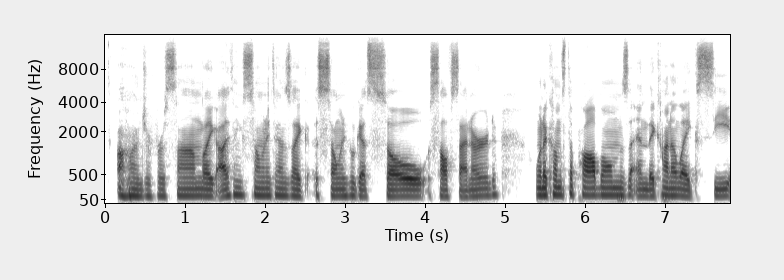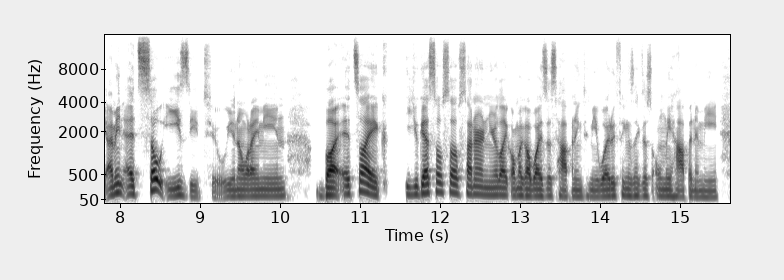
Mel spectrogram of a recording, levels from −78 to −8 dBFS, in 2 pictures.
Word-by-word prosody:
100%, 105 Hz, +1 st, -4 dB
um, 110 Hz, 0 st, 0 dB
like, 105 Hz, -1 st, +1 dB
I 100 Hz, -, +2 dB
think 120 Hz, 0 st, -6 dB
so 115 Hz, 0 st, -4 dB
many 110 Hz, 0 st, -3 dB
times, 110 Hz, -1 st, -5 dB
like, 105 Hz, -2 st, -2 dB
so 105 Hz, -, -1 dB
many 105 Hz, 0 st, -3 dB
people 110 Hz, +1 st, -6 dB
get 100 Hz, -2 st, -2 dB
so 100 Hz, +1 st, +2 dB
self-centered 100 Hz, +3 st, -2 dB, 0.5 s
when 115 Hz, 0 st, +2 dB
it -, -, +1 dB
comes 125 Hz, -3 st, -2 dB
to -, -, -3 dB
problems, 115 Hz, -1 st, +1 dB
and 105 Hz, 0 st, -4 dB
they, 105 Hz, -, +1 dB
kinda, 115 Hz, 0 st, -1 dB
like, 105 Hz, -5 st, -1 dB
see 105 Hz, 0 st, -4 dB
I -, -, +3 dB
mean, 150 Hz, 0 st, +2 dB
it's 130 Hz, 0 st, +2 dB
so 195 Hz, +1 st, +7 dB
easy 105 Hz, -3 st, -4 dB
to, -, -, -12 dB
you 100 Hz, 0 st, -4 dB
know 105 Hz, 0 st, -1 dB
what 100 Hz, 0 st, +1 dB
I 105 Hz, -, -1 dB
mean? 105 Hz, +1 st, -4 dB, 0.4 s
But 120 Hz, +3 st, +7 dB
it's 135 Hz, +1 st, 0 dB
like, 130 Hz, -, +5 dB, 0.2 s
you 130 Hz, 0 st, -3 dB
get 150 Hz, +1 st, +5 dB
so 170 Hz, +2 st, +1 dB
self-centered, 145 Hz, -5 st, +2 dB
and 120 Hz, -1 st, -1 dB
you're 120 Hz, -, -1 dB
like, 120 Hz, -2 st, +2 dB
"Oh -, -, +2 dB
my 115 Hz, +1 st, 0 dB
god, 105 Hz, -1 st, +3 dB
why 105 Hz, -, +5 dB
is 105 Hz, -, -2 dB
this 105 Hz, -1 st, -3 dB
happening 100 Hz, 0 st, -2 dB
to 105 Hz, -, -16 dB
me? 95 Hz, -1 st, -6 dB
Why 105 Hz, +1 st, +1 dB
do 110 Hz, -, -1 dB
things 105 Hz, -1 st, -6 dB
like 105 Hz, -1 st, -5 dB
this 105 Hz, -1 st, -5 dB
only 105 Hz, 0 st, -5 dB
happen 95 Hz, +1 st, -2 dB
to 90 Hz, -, -7 dB
me?" 90 Hz, 0 st, -8 dB
105 Hz, 245 wpm, -25 LUFS, 105-120 Hz, 0.5 s, so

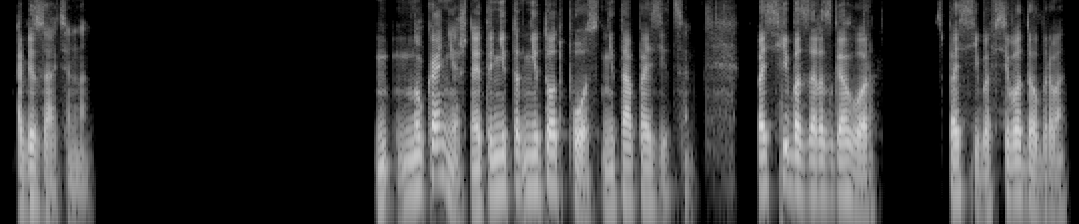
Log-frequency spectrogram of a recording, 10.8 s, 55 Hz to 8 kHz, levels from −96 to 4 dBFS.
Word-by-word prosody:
Обязательно. 65 Hz, 0 st, -3 dB, 2.9 s
Н 100 Hz, +1 st, -5 dB
ну, 120 Hz, +3 st, -1 dB
конечно. 160 Hz, -, +1 dB
Это 95 Hz, +4 st, +1 dB
не 125 Hz, +2 st, +2 dB
т -, -, -1 dB
не 125 Hz, +1 st, -1 dB
тот 130 Hz, +1 st, +2 dB
пост, -, -, 0 dB
не 90 Hz, +1 st, -6 dB
та 100 Hz, +2 st, +2 dB
позиция. 95 Hz, -6 st, -6 dB, 0.6 s
Спасибо 125 Hz, +1 st, +3 dB
за 115 Hz, +2 st, +2 dB
разговор. 110 Hz, -7 st, +1 dB, 0.6 s
Спасибо, 110 Hz, 0 st, -2 dB
всего -, -, +1 dB
доброго. -, -, -3 dB
110 Hz, 105 wpm, -22 LUFS, 95-125 Hz, 2.9 s, Спасибо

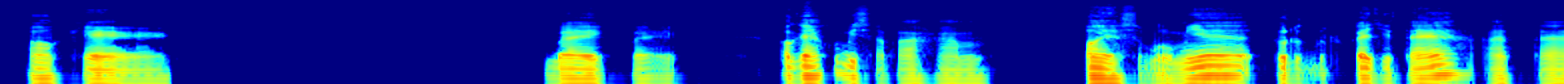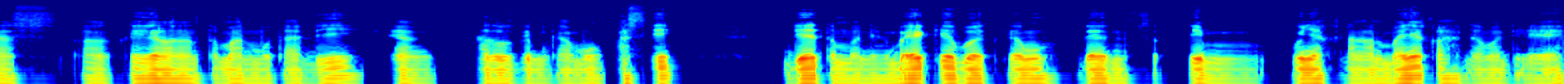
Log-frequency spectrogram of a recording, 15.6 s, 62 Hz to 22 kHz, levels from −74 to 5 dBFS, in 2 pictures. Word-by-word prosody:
Oke. 85 Hz, -3 st, 0 dB, 1.9 s
Baik 95 Hz, -4 st, +2 dB
baik. 95 Hz, 0 st, -10 dB, 0.5 s
Oke 110 Hz, +1 st, +5 dB
aku 120 Hz, +3 st, -7 dB
bisa 105 Hz, -, -4 dB
paham. 85 Hz, -1 st, -9 dB, 0.5 s
Oh 105 Hz, -, +8 dB
ya 90 Hz, -, +3 dB
sebelumnya 110 Hz, +6 st, +3 dB
turut -, -, -3 dB
berdukacita -, -, -1 dB
ya 115 Hz, +4 st, +6 dB, 0.2 s
atas, 90 Hz, -1 st, -7 dB
eee, 90 Hz, -2 st, -5 dB
kehilangan 90 Hz, -2 st, +2 dB
temanmu 90 Hz, -2 st, -5 dB
tadi 85 Hz, +5 st, -3 dB, 0.2 s
yang 85 Hz, -1 st, -5 dB, 0.2 s
satu 85 Hz, -2 st, -1 dB
tim 90 Hz, -1 st, -4 dB
kamu. 85 Hz, +1 st, -5 dB
Pasti 105 Hz, +4 st, -2 dB, 0.6 s
dia 95 Hz, +2 st, +8 dB
teman 90 Hz, -1 st, -4 dB
yang 90 Hz, +1 st, -6 dB
baik 95 Hz, +1 st, +7 dB
ya -, -, +8 dB
buat 90 Hz, -1 st, +4 dB
kamu 90 Hz, 0 st, 0 dB
dan 90 Hz, 0 st, +2 dB
setim 90 Hz, 0 st, -3 dB
punya 90 Hz, -1 st, +3 dB
kenangan 90 Hz, -1 st, -4 dB
banyak 90 Hz, +5 st, +5 dB
lah 95 Hz, -2 st, -5 dB
nama 85 Hz, -1 st, -6 dB
dia 90 Hz, -, -9 dB
90 Hz, 145 wpm, -23 LUFS, 85-95 Hz, 1.9 s, Oh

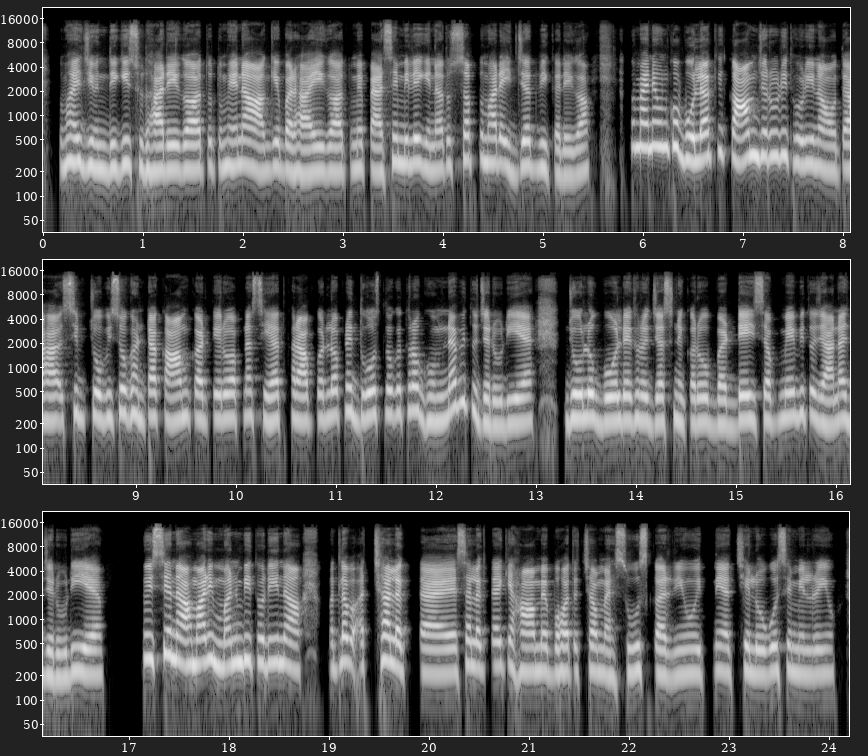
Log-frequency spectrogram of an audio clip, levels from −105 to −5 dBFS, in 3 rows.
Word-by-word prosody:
तुम्हारी 260 Hz, +3 st, +1 dB
ज़िंदगी 225 Hz, 0 st, -1 dB
सुधारेगा 215 Hz, 0 st, +2 dB
तो 220 Hz, +2 st, -9 dB
तुम्हें 235 Hz, +1 st, -1 dB
ना 245 Hz, -1 st, +4 dB
आगे 210 Hz, +3 st, 0 dB
बढ़ाएगा, 200 Hz, 0 st, +2 dB
तुम्हें 215 Hz, +2 st, -7 dB
पैसे 200 Hz, +5 st, +1 dB
मिलेंगे 255 Hz, -2 st, +1 dB
ना 215 Hz, +1 st, -2 dB
तो 245 Hz, -, -7 dB
सब 275 Hz, +4 st, -3 dB
तुम्हारा 260 Hz, -2 st, 0 dB
इज़्ज़त 235 Hz, +2 st, -1 dB
भी 220 Hz, 0 st, -4 dB
करेगा। 190 Hz, 0 st, -4 dB, 0.4 s
तो 405 Hz, -, -6 dB
मैंने 405 Hz, 0 st, +4 dB
उनको 410 Hz, 0 st, +1 dB
बोला 280 Hz, 0 st, +5 dB
कि 345 Hz, +3 st, -8 dB
काम 310 Hz, -1 st, +5 dB
ज़रूरी 315 Hz, +1 st, -1 dB
थोड़ी 250 Hz, -1 st, -1 dB
ना 230 Hz, -, -1 dB
होता 210 Hz, +1 st, -1 dB
है। 220 Hz, 0 st, +1 dB
सिर्फ़ 230 Hz, +2 st, -4 dB
चौबीसों 240 Hz, +2 st, -1 dB
घंटा 245 Hz, -1 st, 0 dB
काम 225 Hz, 0 st, +1 dB
करते 230 Hz, 0 st, -1 dB
रहो 235 Hz, +1 st, -1 dB
अपना 240 Hz, +2 st, -5 dB
सेहत 225 Hz, -2 st, -1 dB
ख़राब 215 Hz, -1 st, +2 dB
कर 230 Hz, -, -4 dB
लो, 250 Hz, -, -2 dB
अपने 280 Hz, +2 st, -2 dB
दोस्त 250 Hz, +3 st, -3 dB
लोग 260 Hz, -, -2 dB
को -, -, -2 dB
थोड़ा 285 Hz, +2 st, -2 dB
घूमना 215 Hz, +5 st, -2 dB
भी 370 Hz, -, -1 dB
तो 310 Hz, -6 st, -6 dB
ज़रूरी 200 Hz, -2 st, -2 dB
है। 210 Hz, +1 st, +2 dB, 0.3 s
जो 235 Hz, +2 st, +2 dB
लोग 235 Hz, -2 st, +1 dB
बोल 215 Hz, +1 st, +1 dB
रहे 225 Hz, -, +1 dB
हैं -, -, -9 dB
थोड़ा 220 Hz, -1 st, 0 dB, 0.2 s
जश्न 215 Hz, 0 st, -4 dB
करो 210 Hz, 0 st, -2 dB
बर्थडे 195 Hz, +3 st, +1 dB
इस 225 Hz, -1 st, 0 dB
सब 220 Hz, -2 st, -3 dB
में 240 Hz, +1 st, 0 dB
भी 260 Hz, -, -5 dB
तो 255 Hz, -, -3 dB
जाना 210 Hz, +1 st, +1 dB
ज़रूरी 195 Hz, +4 st, -1 dB
है। 210 Hz, -1 st, +2 dB, 0.4 s
तो 330 Hz, -, -2 dB
इससे 320 Hz, +4 st, +3 dB
ना 305 Hz, -4 st, +6 dB
हमारी 285 Hz, +3 st, +5 dB
मन 265 Hz, +2 st, +1 dB
भी 310 Hz, -, +3 dB
थोड़ी 290 Hz, 0 st, -1 dB
ना 270 Hz, -3 st, +3 dB, 0.4 s
मतलब 295 Hz, +4 st, 0 dB
अच्छा 305 Hz, +5 st, +2 dB
लगता 245 Hz, -4 st, +2 dB
है, 215 Hz, 0 st, +5 dB
ऐसा 220 Hz, +6 st, -2 dB
लगता 255 Hz, 0 st, -2 dB
है 260 Hz, -, +1 dB
कि 265 Hz, 0 st, -3 dB
हाँ, 230 Hz, -1 st, +2 dB
मैं 225 Hz, -1 st, -1 dB
बहुत 225 Hz, +1 st, -1 dB
अच्छा 225 Hz, +1 st, -3 dB
महसूस 220 Hz, +2 st, -3 dB
कर 210 Hz, -2 st, +2 dB
रही 195 Hz, +2 st, -6 dB
हूँ 215 Hz, +1 st, -5 dB
इतने 225 Hz, +3 st, -4 dB
अच्छे 225 Hz, +2 st, -3 dB
लोगों 215 Hz, +2 st, -2 dB
से 235 Hz, +2 st, -5 dB
मिल 210 Hz, -2 st, -4 dB
रही 210 Hz, +1 st, -3 dB
हूँ। 215 Hz, -, -11 dB
230 Hz, 245 wpm, -23 LUFS, 215-260 Hz, 0.4 s, ना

